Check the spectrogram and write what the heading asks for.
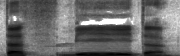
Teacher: Pertemuan antara hujung lidah dengan hujung gigi atas. Ha so kita kena keluarkan lidah kita ya. So kita kena keluarkan lidah kita.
